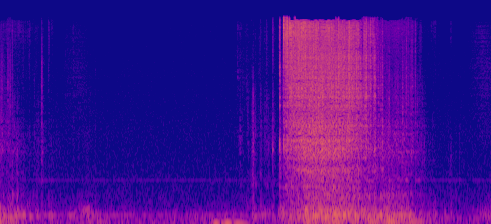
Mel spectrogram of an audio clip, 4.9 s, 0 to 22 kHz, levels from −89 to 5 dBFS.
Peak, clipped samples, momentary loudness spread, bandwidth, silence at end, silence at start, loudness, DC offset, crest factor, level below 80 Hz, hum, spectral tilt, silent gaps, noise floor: -6 dBFS; under 0.1%; 24 LU; 17 kHz; 0.7 s; 0 s; -25 LUFS; under 0.1%; 26 dB; -50 dBFS; none; -0.5 dB/octave; none; -61 dBFS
